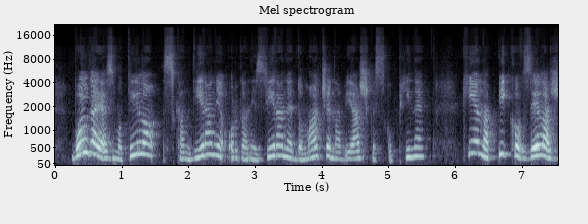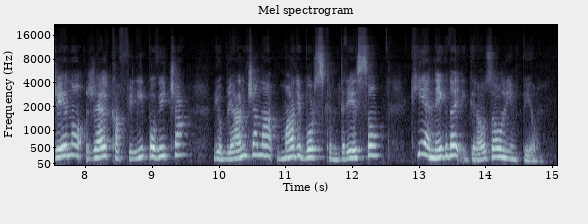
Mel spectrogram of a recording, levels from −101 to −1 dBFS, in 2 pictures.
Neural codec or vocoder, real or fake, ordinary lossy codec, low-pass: vocoder, 48 kHz, 128 mel bands, Vocos; fake; Opus, 16 kbps; 19.8 kHz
